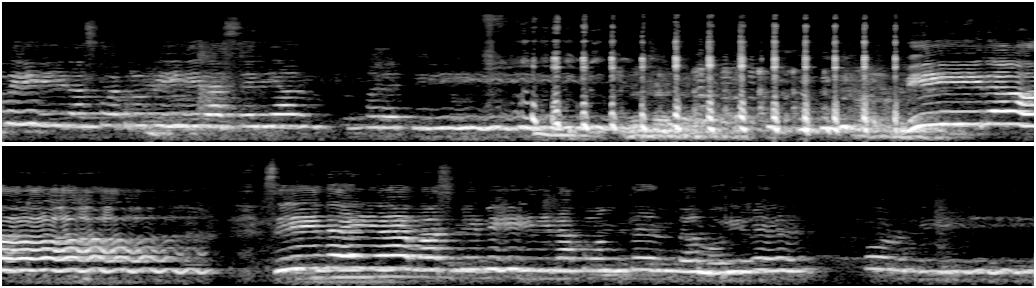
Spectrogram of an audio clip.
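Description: A woman singing unaccompanied, holding long wavering notes in slow phrases. About four seconds in, a fast, even run of sharp taps sounds for a few seconds under her voice.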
